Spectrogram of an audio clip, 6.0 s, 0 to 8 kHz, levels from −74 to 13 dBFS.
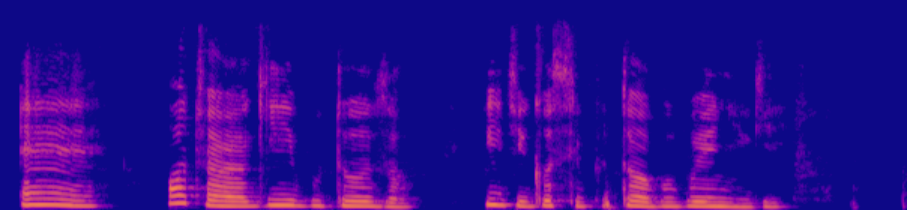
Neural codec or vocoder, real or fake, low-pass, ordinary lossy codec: none; real; 7.2 kHz; none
